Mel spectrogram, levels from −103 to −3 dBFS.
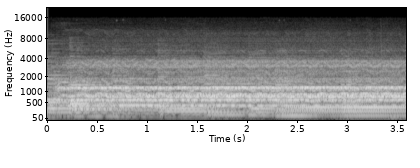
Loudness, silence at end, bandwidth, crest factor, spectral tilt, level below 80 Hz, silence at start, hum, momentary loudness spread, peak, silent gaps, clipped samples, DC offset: -18 LUFS; 0 s; 11.5 kHz; 12 dB; -5 dB/octave; -64 dBFS; 0 s; none; 1 LU; -6 dBFS; none; under 0.1%; under 0.1%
